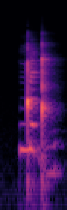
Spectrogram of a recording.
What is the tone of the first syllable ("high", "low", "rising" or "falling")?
high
